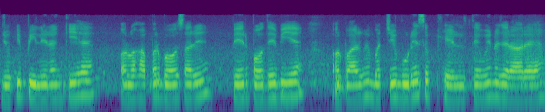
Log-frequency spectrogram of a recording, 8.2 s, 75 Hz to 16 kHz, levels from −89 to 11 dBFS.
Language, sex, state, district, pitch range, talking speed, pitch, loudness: Hindi, male, Bihar, West Champaran, 140-160 Hz, 200 wpm, 145 Hz, -15 LUFS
